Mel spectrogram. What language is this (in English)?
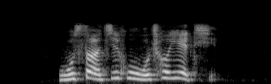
Chinese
